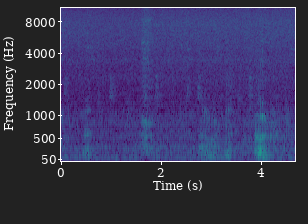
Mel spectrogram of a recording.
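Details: Soft grunting from contented pigs: a few brief, low, muffled grunts, one early and a small cluster near the end, over a quiet hissing background.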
